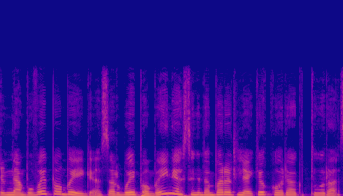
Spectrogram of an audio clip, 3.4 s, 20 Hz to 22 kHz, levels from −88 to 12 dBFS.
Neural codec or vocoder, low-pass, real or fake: codec, 32 kHz, 1.9 kbps, SNAC; 14.4 kHz; fake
